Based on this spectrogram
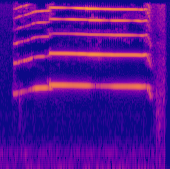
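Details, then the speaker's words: Vehicle with vacuum brake assist: pressing the brake pedal hard brings a steady high-pitched whistling squeal, like a child screaming under the dash, for about a second, then it cuts off; the brake booster is leaking vacuum. "customer states that when you push on the brake pedal really hard it sounds like there is a child screaming under the dash i'm not lying"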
